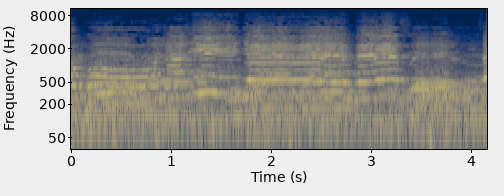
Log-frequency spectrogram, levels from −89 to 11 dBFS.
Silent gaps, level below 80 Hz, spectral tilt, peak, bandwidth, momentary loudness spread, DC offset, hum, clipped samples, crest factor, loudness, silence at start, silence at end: none; -42 dBFS; -7.5 dB/octave; -8 dBFS; 8.4 kHz; 3 LU; under 0.1%; none; under 0.1%; 14 dB; -22 LUFS; 0 s; 0 s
